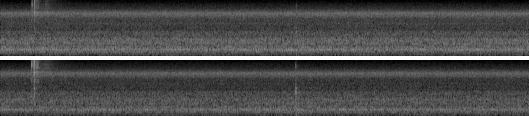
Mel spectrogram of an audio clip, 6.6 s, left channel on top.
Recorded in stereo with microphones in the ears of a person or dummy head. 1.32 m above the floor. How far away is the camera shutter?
About 0.8 m.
